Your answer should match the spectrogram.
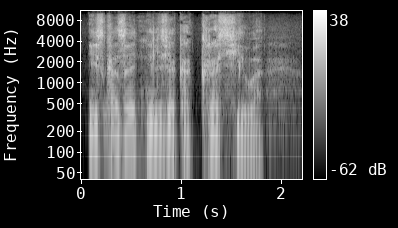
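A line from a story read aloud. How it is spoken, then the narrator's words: Sighed. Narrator (Russian): вздохнул Иероним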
